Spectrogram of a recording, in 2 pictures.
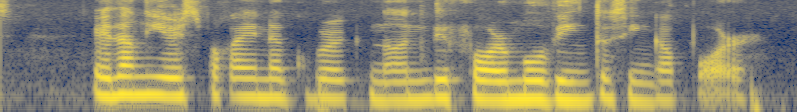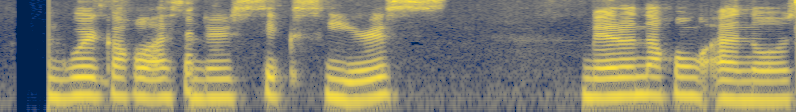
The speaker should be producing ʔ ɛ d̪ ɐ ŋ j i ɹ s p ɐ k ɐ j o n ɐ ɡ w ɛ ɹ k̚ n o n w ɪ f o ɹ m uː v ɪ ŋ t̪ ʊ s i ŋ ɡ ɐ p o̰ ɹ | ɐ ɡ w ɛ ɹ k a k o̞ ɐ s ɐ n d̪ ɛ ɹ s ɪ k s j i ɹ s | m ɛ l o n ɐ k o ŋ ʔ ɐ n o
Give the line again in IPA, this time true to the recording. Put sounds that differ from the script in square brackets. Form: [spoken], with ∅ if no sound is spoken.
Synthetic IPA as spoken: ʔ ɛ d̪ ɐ ŋ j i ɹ s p ɐ k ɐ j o n ɐ ɡ w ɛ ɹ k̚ n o n [b] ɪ f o ɹ m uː v ɪ ŋ t̪ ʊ s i ŋ ɡ ɐ p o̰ ɹ | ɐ ɡ w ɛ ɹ k [ɐ] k o̞ ɐ s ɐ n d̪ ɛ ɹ s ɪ k s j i ɹ s | m ɛ [ɾ] o n ɐ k o ŋ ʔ ɐ n o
